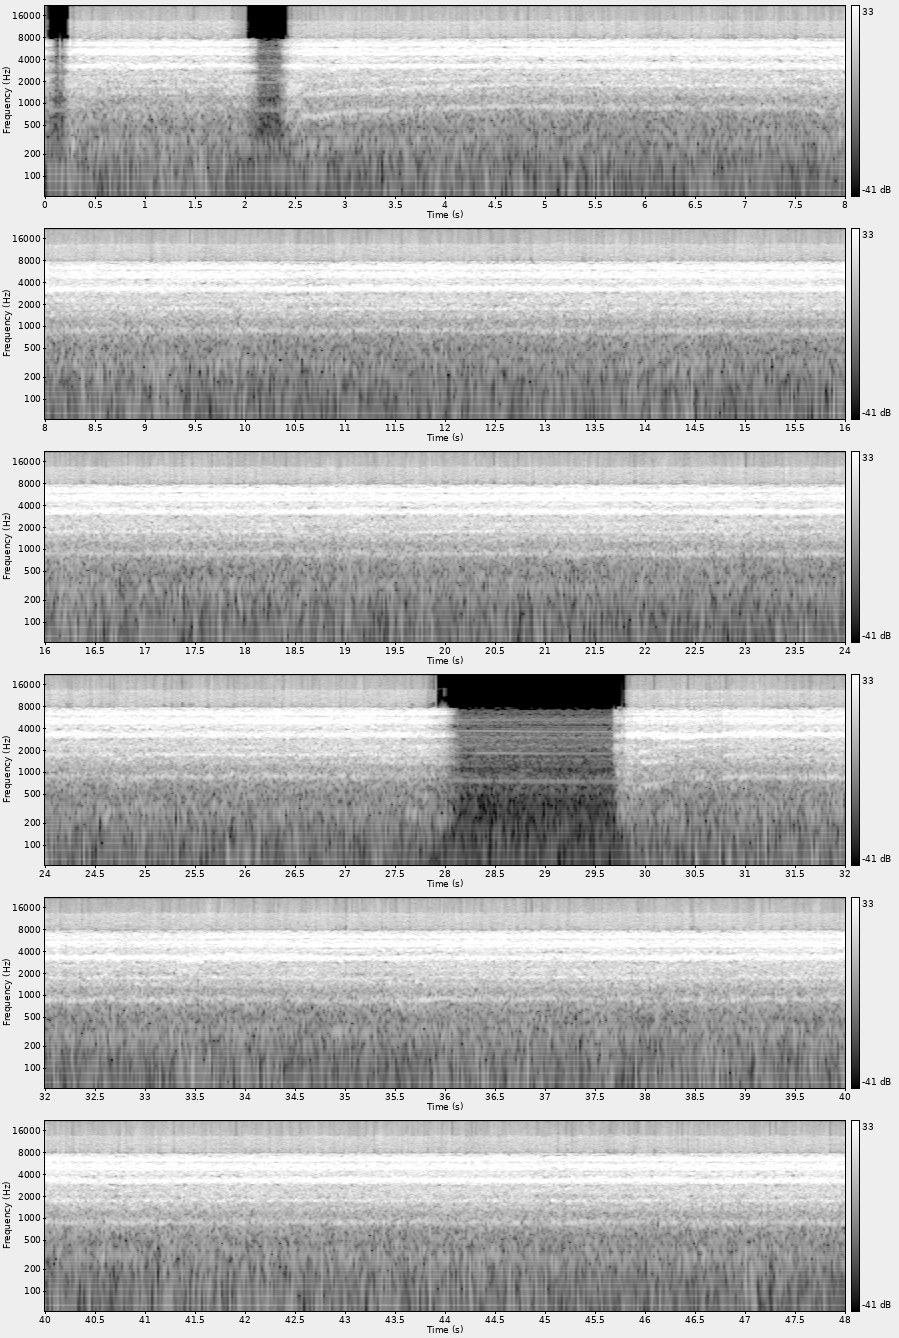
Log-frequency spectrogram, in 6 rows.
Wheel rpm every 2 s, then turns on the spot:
150, 140, 230, 230, 230, 230, 230, 230, 230, 220, 230, 220, 230, 210, 10, 180, 210, 220, 230, 230, 230, 230, 220, 230.
none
